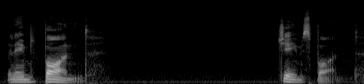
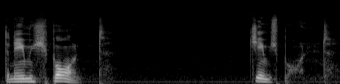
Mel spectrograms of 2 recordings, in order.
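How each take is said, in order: First: Low, quiet delivery of a film line; iconic catchphrase. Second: Slow, low impression with "Bond" and "James" slurred towards "sh"; Sean Connery. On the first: Acted. Quiz player reading out the famous Bond phrase, low and understated. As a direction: say it low and soft, dropping off at the end. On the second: Showing off a best impression of the film's star, slow and shushing. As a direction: draw it out softly with shushed s sounds. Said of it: "Or as Sean Connery would say".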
